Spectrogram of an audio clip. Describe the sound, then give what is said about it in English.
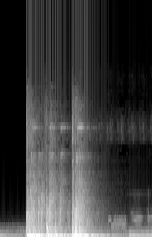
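Two heavy, booming knocks on a door by the FBI at midnight, loud, each ringing out briefly over a low sustained musical drone. “All of which brings us back to Professor Xi and that midnight knock on the door from the FBI.”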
